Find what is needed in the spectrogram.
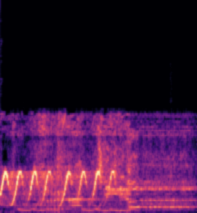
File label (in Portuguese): vinheta; ratinho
